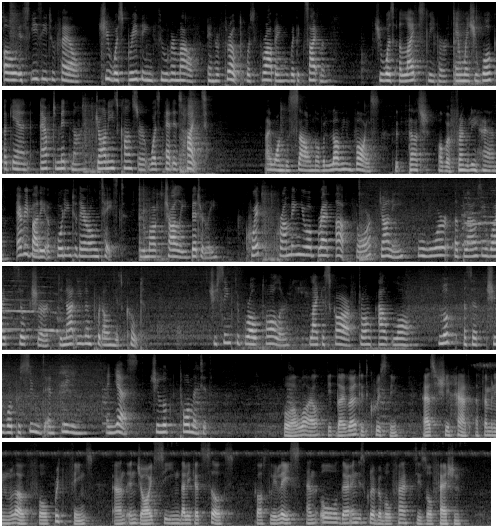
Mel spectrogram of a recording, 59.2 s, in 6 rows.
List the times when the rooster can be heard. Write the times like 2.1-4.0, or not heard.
28.9-30.8.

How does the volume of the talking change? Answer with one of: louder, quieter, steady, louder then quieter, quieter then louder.
steady.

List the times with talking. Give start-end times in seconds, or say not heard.
0.0-6.6, 7.5-14.2, 15.1-32.5, 33.8-43.6, 45.1-58.6.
